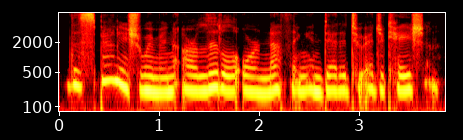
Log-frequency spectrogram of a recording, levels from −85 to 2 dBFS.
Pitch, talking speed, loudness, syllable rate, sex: 225 Hz, 155 wpm, -19 LUFS, 5.5 syllables/s, female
